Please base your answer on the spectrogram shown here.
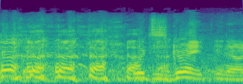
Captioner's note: laughs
